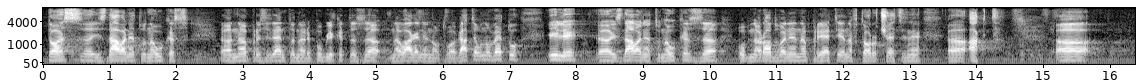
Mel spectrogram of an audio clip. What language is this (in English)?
Bulgarian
